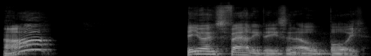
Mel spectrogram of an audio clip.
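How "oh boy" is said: usual speaking voice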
